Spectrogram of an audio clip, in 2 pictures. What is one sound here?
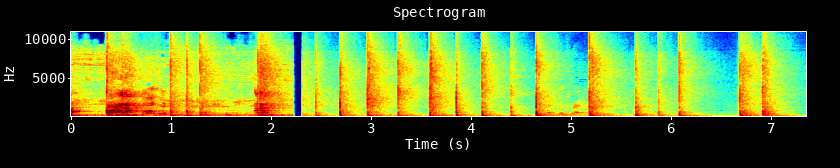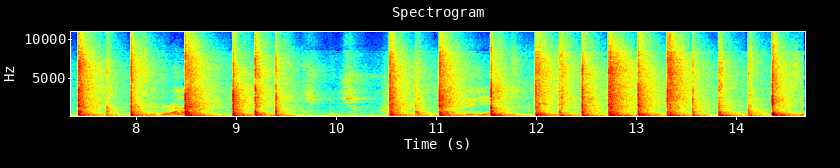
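Boxing gloves smack against focus mitts in quick combinations.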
